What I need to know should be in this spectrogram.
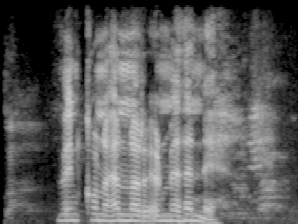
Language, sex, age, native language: Icelandic, female, 80-89, Icelandic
